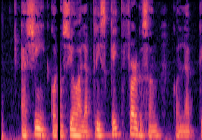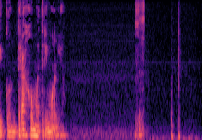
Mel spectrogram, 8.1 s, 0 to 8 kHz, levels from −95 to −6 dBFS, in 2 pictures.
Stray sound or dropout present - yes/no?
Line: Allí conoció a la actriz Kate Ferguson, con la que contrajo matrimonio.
yes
